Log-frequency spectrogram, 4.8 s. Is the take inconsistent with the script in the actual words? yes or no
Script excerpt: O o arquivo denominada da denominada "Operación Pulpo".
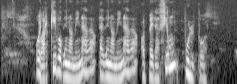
no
